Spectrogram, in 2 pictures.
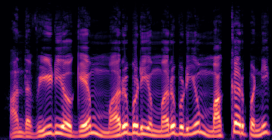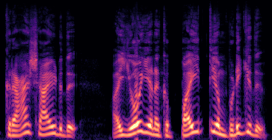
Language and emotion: Tamil, angry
